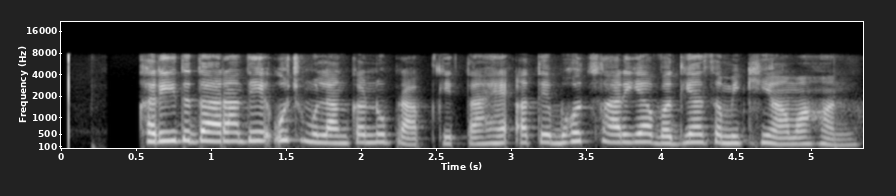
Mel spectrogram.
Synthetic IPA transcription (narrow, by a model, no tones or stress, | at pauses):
kʰəɾiːd̪d̪aːɾãːd̪eːʔʊt͡ʃʰmʊlãːŋkəɾnũːpɾaːp̚t̪kiːt̪aːɦɛːʔət̪eːbɔːt̪saːɾijãːʋəd̪ijãːsəmiːkʰiːãːʋãːɦən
